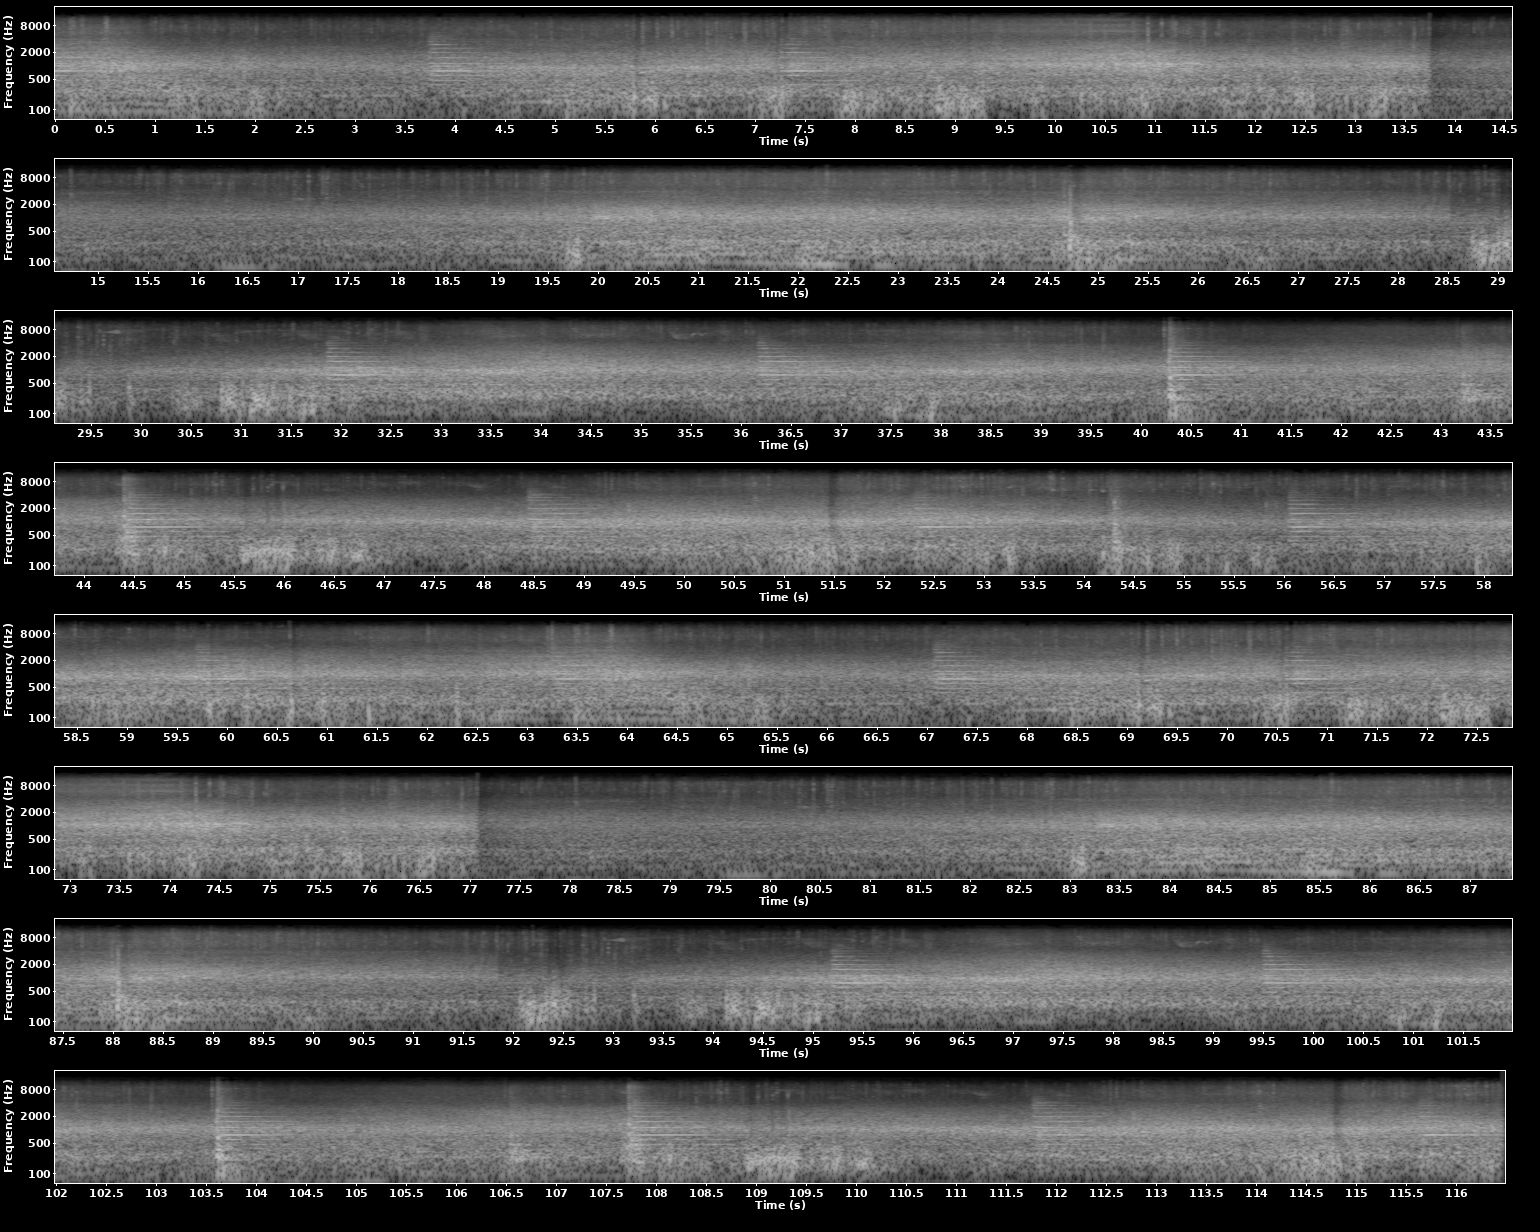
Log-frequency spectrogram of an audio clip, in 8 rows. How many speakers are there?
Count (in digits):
0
